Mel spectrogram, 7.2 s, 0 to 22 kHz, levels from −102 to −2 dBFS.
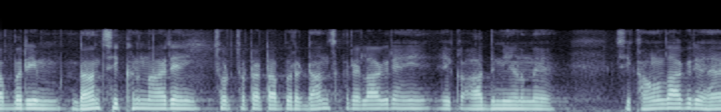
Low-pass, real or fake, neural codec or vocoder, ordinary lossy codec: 7.2 kHz; real; none; none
